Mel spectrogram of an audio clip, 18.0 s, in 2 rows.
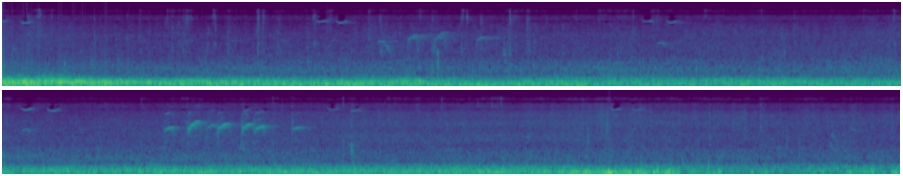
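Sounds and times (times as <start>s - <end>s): low outdoor rumble: 0.0s - 17.9s
small bird chirping: 3.2s - 5.0s, 10.6s - 12.4s.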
